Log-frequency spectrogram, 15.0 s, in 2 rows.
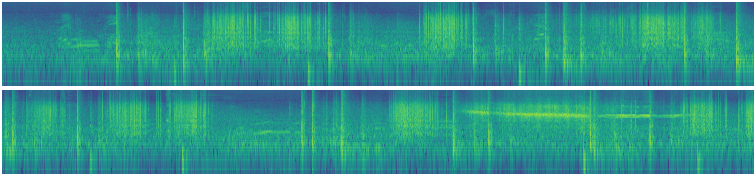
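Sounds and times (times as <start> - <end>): fireworks bursting: 0.0 - 15.0
fireworks crackling: 0.0 - 15.0
high whistle gliding downward: 11.8 - 14.8.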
